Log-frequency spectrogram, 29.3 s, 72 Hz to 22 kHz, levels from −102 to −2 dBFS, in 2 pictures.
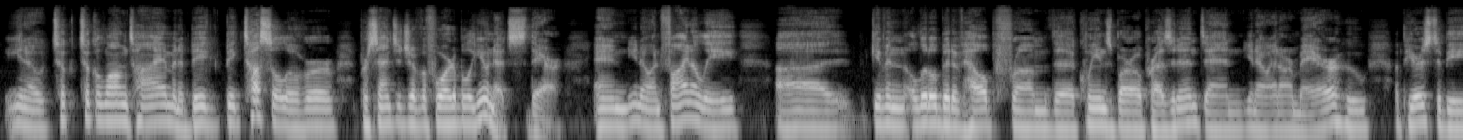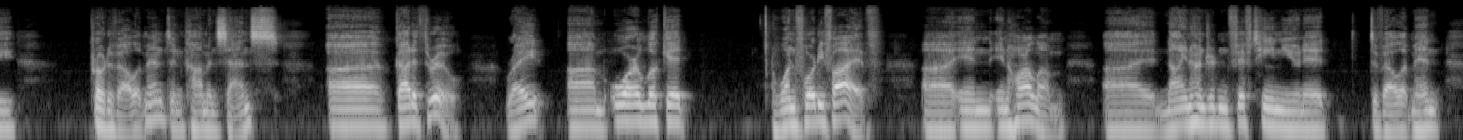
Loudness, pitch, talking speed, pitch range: -31 LUFS, 130 Hz, 150 wpm, 120-145 Hz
